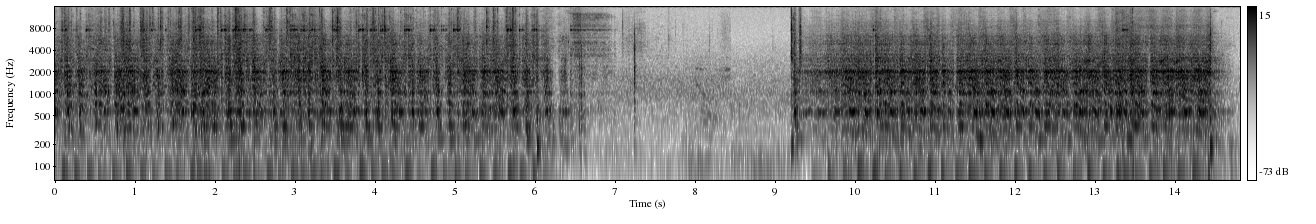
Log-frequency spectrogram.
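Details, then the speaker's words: 1950 Chevy Fleetline six-cylinder, not started in a couple of years, engine in poor shape: two long bursts of steady starter cranking at about three turns a second with a pause between, engine almost catches but never starts; cranking no-start. "Almost did a couple times there. That's all it'll do. Yeah. This engine is so fucking fucked."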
